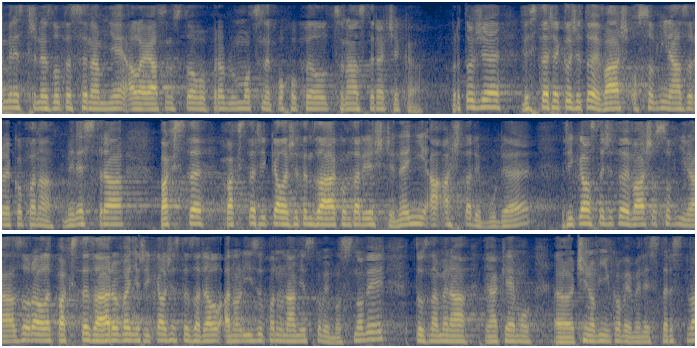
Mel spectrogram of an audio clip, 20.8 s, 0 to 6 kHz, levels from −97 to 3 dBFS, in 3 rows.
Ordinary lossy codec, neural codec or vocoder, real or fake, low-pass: AAC, 24 kbps; none; real; 5.4 kHz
